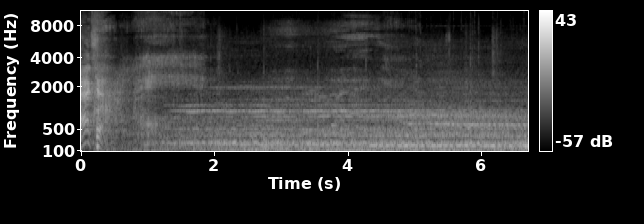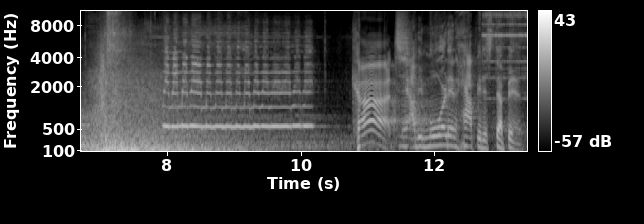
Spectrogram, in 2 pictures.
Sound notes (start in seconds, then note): 0.0 growling; 1.7 eerie music; 7.5 high-pitched voice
